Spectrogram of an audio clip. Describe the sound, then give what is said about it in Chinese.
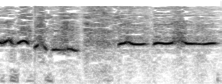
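A person whistles a familiar tune outside a city wall, a clear, bright melody in short wavering phrases that rise and dip in pitch, heard alone with brief pauses between phrases. “开始吹口哨了。好熟悉的曲调哦。”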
